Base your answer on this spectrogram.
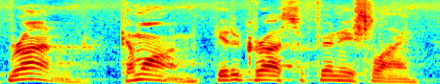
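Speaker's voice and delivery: ordinary talk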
